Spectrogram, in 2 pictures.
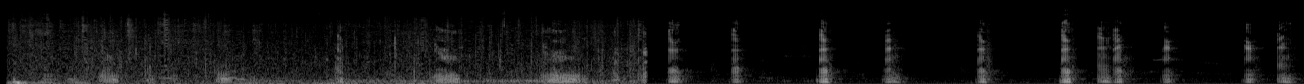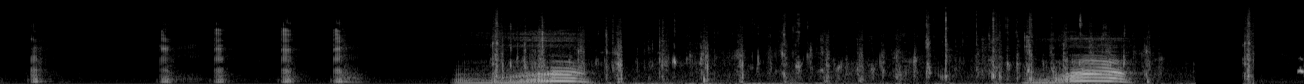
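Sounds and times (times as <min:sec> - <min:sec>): warthog crunching feed: 0:00.1 - 0:06.5, 0:17.6 - 0:25.6
pig grunting: 0:00.7 - 0:06.8, 0:17.6 - 0:24.7.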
